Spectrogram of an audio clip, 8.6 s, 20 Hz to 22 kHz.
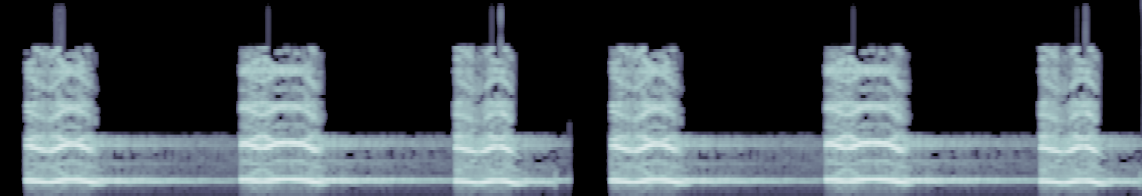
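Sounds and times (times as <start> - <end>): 
Asian koel call: 0.2 - 8.5.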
